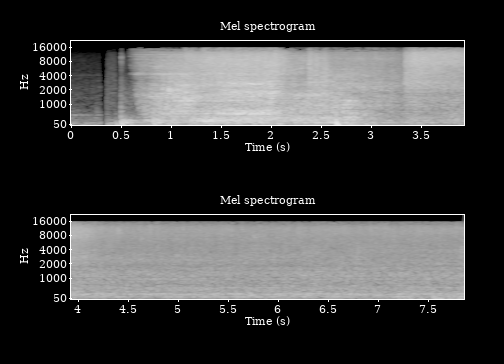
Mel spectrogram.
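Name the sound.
shower water running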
